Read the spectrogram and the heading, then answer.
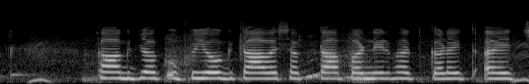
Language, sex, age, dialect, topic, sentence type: Maithili, female, 18-24, Southern/Standard, agriculture, statement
